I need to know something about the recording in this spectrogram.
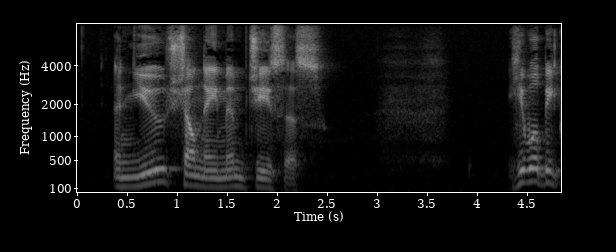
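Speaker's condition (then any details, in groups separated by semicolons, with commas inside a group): No condition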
